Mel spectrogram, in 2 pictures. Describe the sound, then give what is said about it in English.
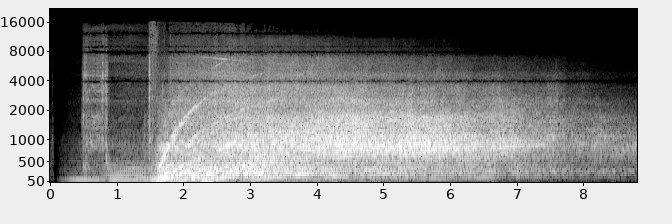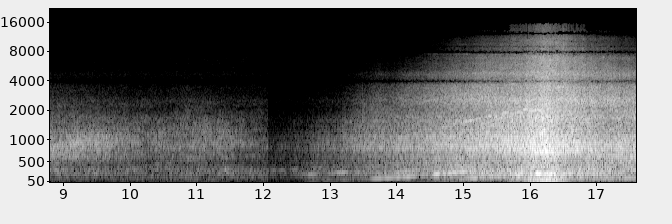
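A synthetic electric sports car sound, an optional add-on sound for the Taycan electric car, swells up in a rising, whooshing sci-fi tone, fades away to near silence, then surges back, peaking loud before settling. No talking. “For $500, you can add an electric sports sound to your 150 to 180,000 plus dollar electric car.”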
